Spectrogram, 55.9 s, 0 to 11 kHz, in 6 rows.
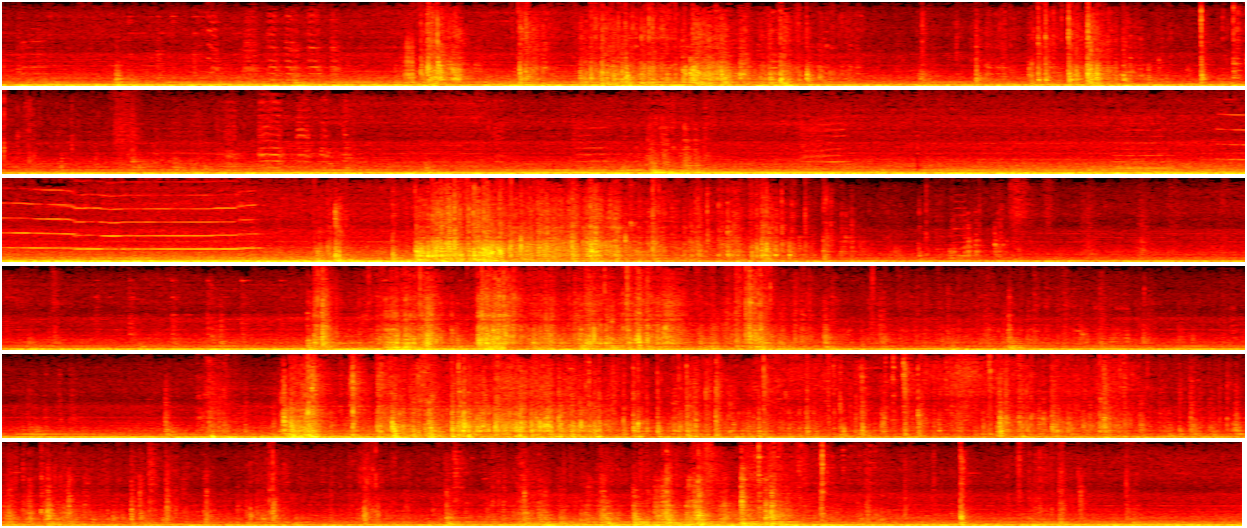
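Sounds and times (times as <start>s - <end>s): heavy construction machinery engine: 0.0s - 55.9s
high squeal: 17.6s - 20.9s.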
